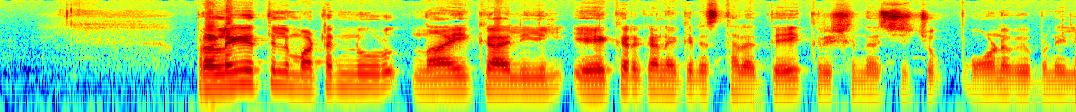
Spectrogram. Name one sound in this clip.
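A man speaks clearly and steadily, reading out news close to a microphone.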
